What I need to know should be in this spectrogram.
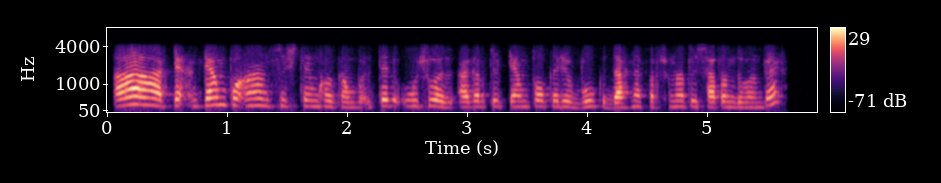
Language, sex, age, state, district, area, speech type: Kashmiri, male, 30-45, Jammu and Kashmir, Srinagar, urban, conversation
